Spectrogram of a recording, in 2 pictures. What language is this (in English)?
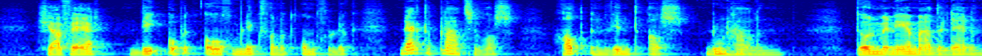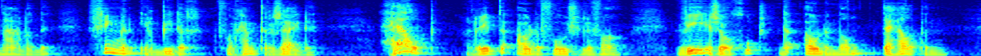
Dutch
